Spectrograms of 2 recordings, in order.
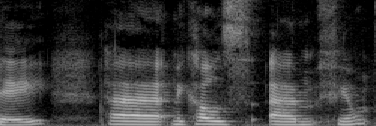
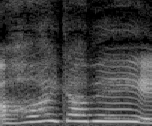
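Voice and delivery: mock drunk voice, higher pitch; 11 semitones higher than usual. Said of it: "drunk already".

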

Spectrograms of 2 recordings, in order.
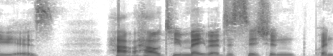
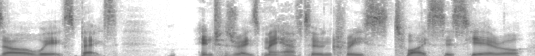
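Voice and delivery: usual speaking voice

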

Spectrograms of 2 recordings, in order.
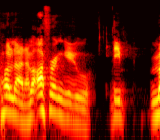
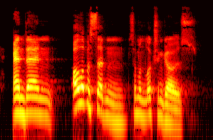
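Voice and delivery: ordinary delivery

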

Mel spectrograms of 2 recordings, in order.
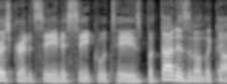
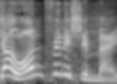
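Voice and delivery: fake Australian accent, very high pitched; 10 semitones higher than usual. Joking about a Mortal Kombat cast all doing Aussie accents: put-on Australian accent. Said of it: "everyone's doing Aussie ones".

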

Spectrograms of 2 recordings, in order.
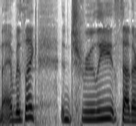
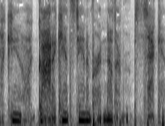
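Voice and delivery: imitated, put-on whisper. Retelling what Maggie said to Jane: whispering as Maggie. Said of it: "Maggie just starts whispering to her".

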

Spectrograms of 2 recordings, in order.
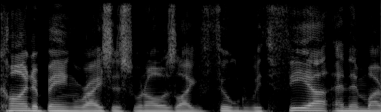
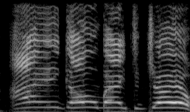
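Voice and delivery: shrill, very high, loud screaming; 8 dB louder than usual. Retelling a woman on a bench outside a club, retelling a woman's screaming. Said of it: "she's like screaming like".

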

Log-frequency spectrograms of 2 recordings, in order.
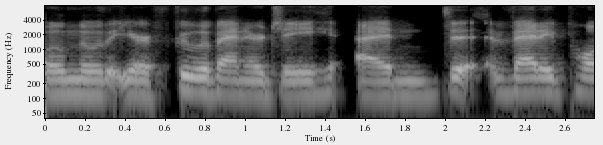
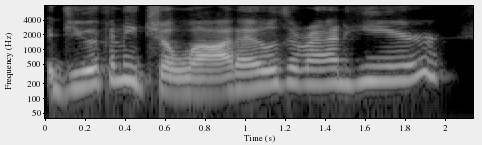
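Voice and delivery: put-on American accent, pitched higher; 9 semitones higher than usual. Recalling a hotel reception job, retelling an American guest's question: American accent. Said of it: "I'll do the accent".

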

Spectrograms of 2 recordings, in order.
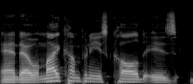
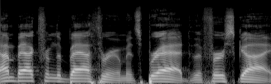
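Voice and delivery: ordinary delivery

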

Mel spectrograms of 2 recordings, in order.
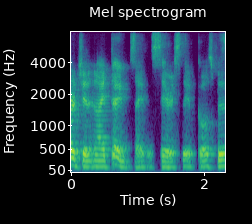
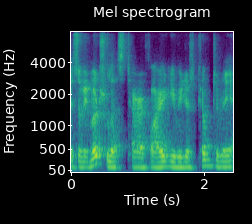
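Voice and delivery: very low, put-on, goofy big-man voice. Retelling what someone said: really deep goofy voice. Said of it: "Like a really deep".

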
